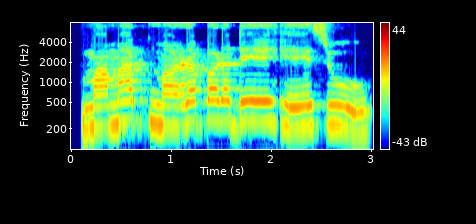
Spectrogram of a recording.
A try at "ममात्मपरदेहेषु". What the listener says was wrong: मर कहाँ है? मर कहाँ है?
